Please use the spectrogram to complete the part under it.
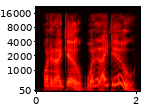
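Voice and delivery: very high, distressed squeal; panicked. A narrator's reading. Perry panics at the mess.

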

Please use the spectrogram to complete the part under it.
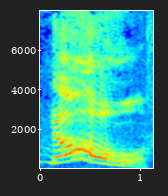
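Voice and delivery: sharp frightened yell; scared shout. Real, not acted. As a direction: cry out in fright.

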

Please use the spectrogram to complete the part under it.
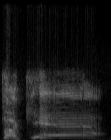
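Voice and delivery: loud, high victory yell; triumphant shout. Real, not acted. Gamer celebrating a kill, triumphant shout. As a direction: cheer it out. Cheering a win in game.

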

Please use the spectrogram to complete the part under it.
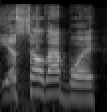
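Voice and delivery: loud, high mock yell; mock group verdict. Imitating school staff sending a kid to E S L, mock yell. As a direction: bellow it like a crowd passing judgment. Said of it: "They were all like".

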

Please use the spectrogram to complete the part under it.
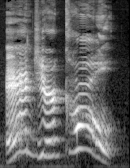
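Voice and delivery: high, slow call; mother crying out. A narrator's reading. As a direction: cry it out, stretching each word. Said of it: "cried his mother".

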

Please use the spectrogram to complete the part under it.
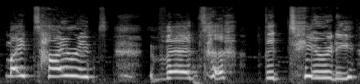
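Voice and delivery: high, drawn-out theatrical wail; hammed-up high adoring cry; mock dramatic wail. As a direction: camp it up, high and slow like a swooning fan. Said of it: "He's just like".

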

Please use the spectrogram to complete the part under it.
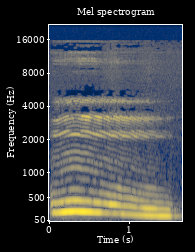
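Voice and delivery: "Mm" as a long hummed n; isolated end sound. Shown as a demonstration. Teacher gives thin's last sound, "Mm" as a held nnn. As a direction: sustain "Mm" as one nasal consonant, like nnn. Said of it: "That's right".

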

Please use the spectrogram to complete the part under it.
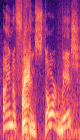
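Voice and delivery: angry. Acted. Seagull snapping at a joke.

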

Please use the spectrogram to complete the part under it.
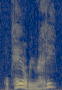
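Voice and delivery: plain reading voice

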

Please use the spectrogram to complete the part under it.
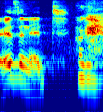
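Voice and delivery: ordinary delivery

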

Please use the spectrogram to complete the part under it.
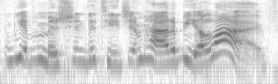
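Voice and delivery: usual speaking voice

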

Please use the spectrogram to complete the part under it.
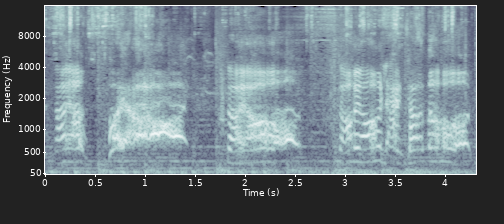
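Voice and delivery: theatrical wail of grievance; wailing for help. Acted. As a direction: call out long like a wronged woman. Wails for husband to help.

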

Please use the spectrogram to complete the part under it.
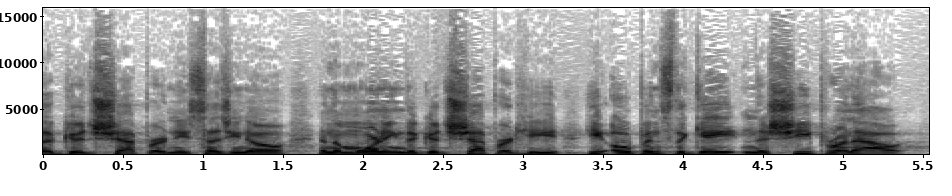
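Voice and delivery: usual speaking voice

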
